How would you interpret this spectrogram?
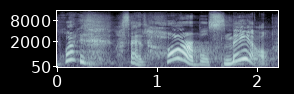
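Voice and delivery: loud, high, appalled question; disgusted. Retold or imitated. Sister sniffing something awful by the stove, disgusted. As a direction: recoil from a stink, acted out.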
